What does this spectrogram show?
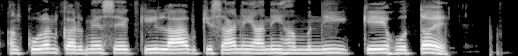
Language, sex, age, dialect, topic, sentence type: Magahi, male, 51-55, Central/Standard, agriculture, question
